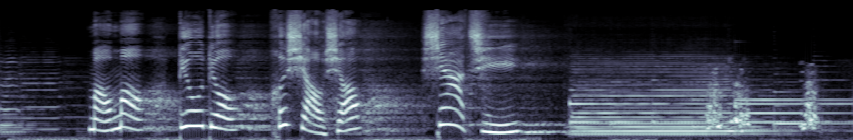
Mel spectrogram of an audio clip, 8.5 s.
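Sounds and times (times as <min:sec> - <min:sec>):
speech: 0:00.9 - 0:05.8
sheepdog barking: 0:07.0 - 0:08.3.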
